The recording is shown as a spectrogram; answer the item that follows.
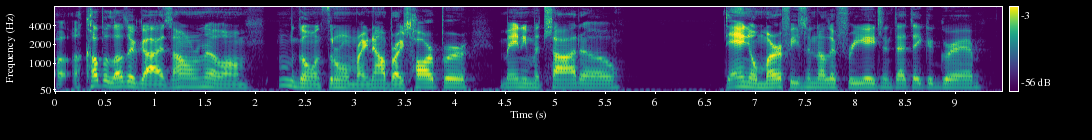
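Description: A man with an American accent speaks at a fairly high pitch and moderate pace, with fairly even intonation. It is an unremarkable speaking voice on a very clean recording with a silent background. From US, South Jersey. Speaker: sports podcast host. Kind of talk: casual sports talk.

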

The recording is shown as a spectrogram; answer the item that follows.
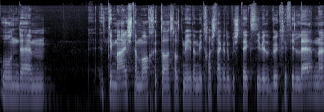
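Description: A man speaks in a monotone, flat way at a fairly slow pace. He leaves long, frequent pauses. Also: medium pitch for a man, very even loudness. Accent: Glarus Swiss. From Switzerland, canton Glarus. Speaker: chef and food content creator. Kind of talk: casual chat.

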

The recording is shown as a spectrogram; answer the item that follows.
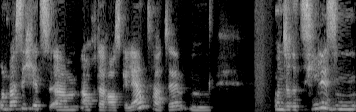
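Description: A woman's fairly high-pitched voice with lively intonation, at a moderate pace. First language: Tajik and Russian (speaking German). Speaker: author and personal development coach. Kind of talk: interview conversation.

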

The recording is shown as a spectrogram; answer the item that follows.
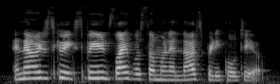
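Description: The speaker uses a raised, projected voice with a bright, sharp, animated tone and ordinary pitch variation. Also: woman. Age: 40s. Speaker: podcast host. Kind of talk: casual monologue.

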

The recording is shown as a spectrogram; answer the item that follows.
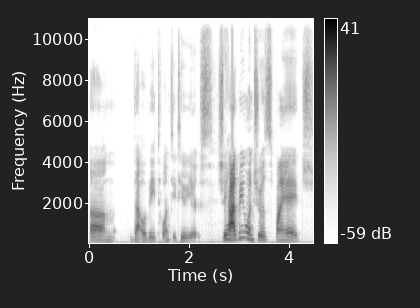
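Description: Her tone is bright and sharp, and her pitch sits at a medium level for a woman. She speaks at a very slow pace on a very clean recording with a silent background. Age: 20s. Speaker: podcast co-host. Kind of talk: casual chat.

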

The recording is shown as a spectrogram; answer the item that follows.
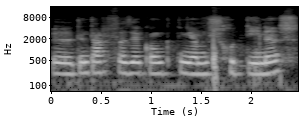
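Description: A woman with a European Portuguese accent at a moderate pace against a quiet background. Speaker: student association podcast host. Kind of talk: casual chat.

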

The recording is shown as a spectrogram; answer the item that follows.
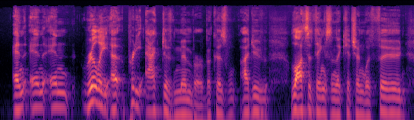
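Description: A man with an American accent and an ordinary speaking voice talks at a fairly quick pace and medium pitch with ordinary pitch variation, on a very clean recording with a silent background. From Dallas, Texas. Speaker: IT worker and food group co-founder. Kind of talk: casual chat.

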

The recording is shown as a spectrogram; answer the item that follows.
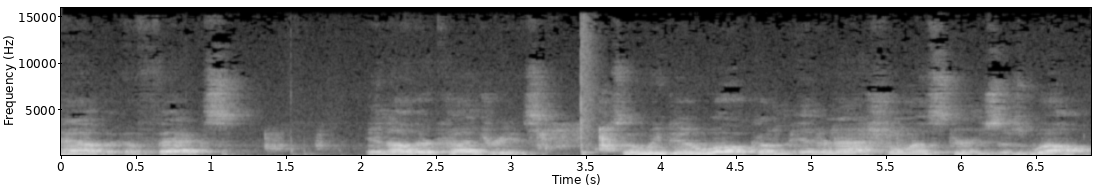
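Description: Background noise is noticeable as a man speaks at a very slow pace in an American accent. His pitch is fairly high and his intonation fairly even. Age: 70s. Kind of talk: solo podcast monologue on politics. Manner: hesitant, filler words.

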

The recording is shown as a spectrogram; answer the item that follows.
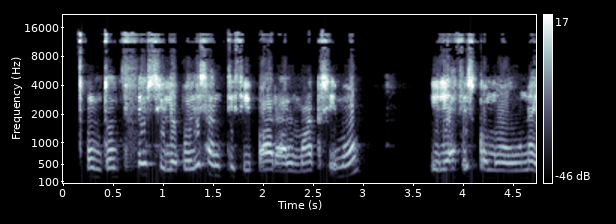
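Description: A woman's bright, sharp voice at a medium pitch and a moderate pace. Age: 40s. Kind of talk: live audio-room discussion.

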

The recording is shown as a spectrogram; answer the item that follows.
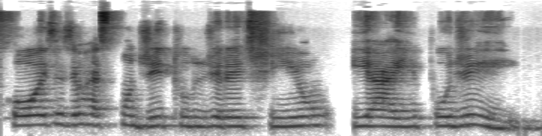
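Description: A woman speaks over noticeable background noise. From Salvador, Bahia, Brazil. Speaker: health professional sharing ayahuasca experience. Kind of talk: personal testimony in interview.

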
